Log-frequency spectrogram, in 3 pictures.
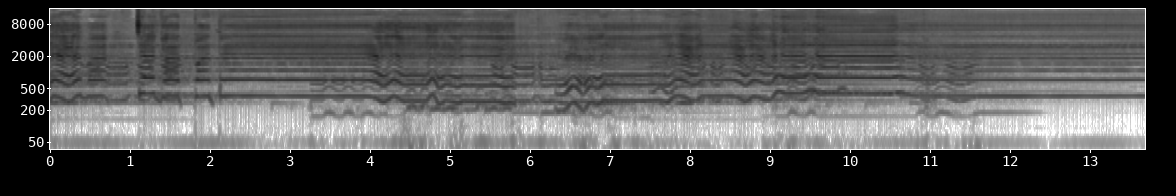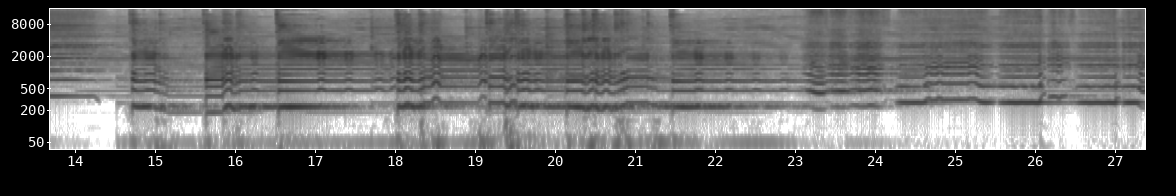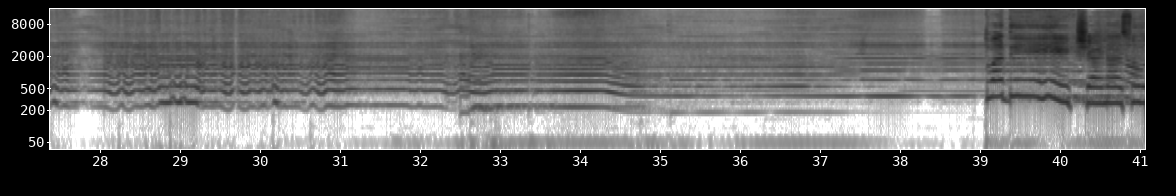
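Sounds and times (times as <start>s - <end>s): classical indian melody: 0.0s - 41.0s
woman singing a long note: 2.0s - 8.2s, 39.1s - 41.0s.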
